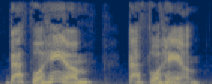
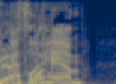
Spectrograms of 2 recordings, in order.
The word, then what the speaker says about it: Bethlehem: But you cannot pronounce Beth-LUH-HEM. You have to pronounce it Bethlehem.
